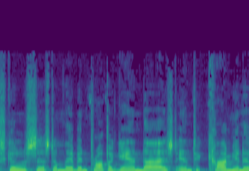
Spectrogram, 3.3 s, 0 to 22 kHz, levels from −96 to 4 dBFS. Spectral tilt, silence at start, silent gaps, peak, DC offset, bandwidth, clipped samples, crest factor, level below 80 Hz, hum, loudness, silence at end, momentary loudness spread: -5.5 dB/octave; 0 s; none; -6 dBFS; under 0.1%; 14.5 kHz; under 0.1%; 18 dB; -64 dBFS; none; -25 LUFS; 0 s; 5 LU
